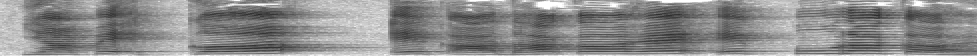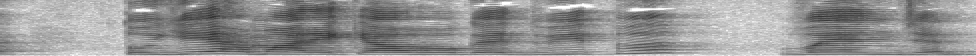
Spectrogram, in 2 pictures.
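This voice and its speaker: A woman's voice: sits high, bright, forceful tone. A woman teacher explaining a grammar lesson to children step by step, repeating words and asking questions back.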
